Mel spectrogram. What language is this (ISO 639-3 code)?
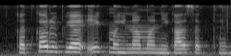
hne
